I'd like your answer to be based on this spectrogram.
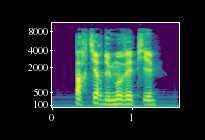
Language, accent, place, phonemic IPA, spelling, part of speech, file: French, France, Lyon, /paʁ.tiʁ dy mo.vɛ pje/, partir du mauvais pied, verb, LL-Q150 (fra)-partir du mauvais pied.wav
- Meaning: to start off on the wrong foot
